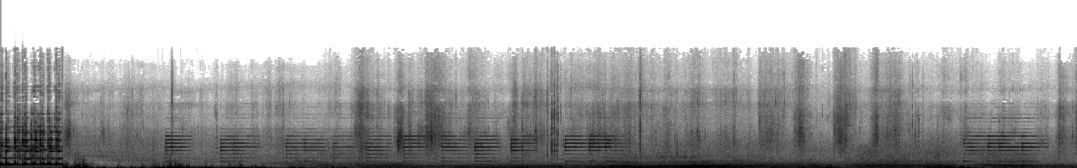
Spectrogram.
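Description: An old metal animal bell (cincerro) being rung, with a clinking ring for about the first second. After that, background music with a repeating pattern of short high beeps.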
